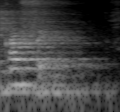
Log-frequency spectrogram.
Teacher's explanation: aquela sílaba que é mais forte, que é o fé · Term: sílaba tônica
